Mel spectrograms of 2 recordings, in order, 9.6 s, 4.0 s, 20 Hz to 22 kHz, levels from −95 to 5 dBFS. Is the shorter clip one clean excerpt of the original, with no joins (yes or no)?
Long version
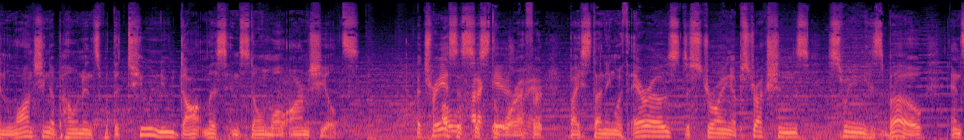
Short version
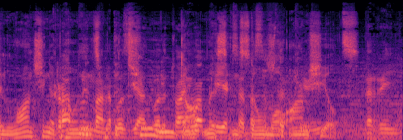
yes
